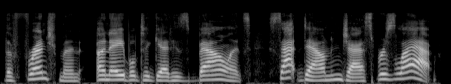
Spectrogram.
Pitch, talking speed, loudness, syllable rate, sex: 205 Hz, 160 wpm, -18 LUFS, 4.5 syllables/s, female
